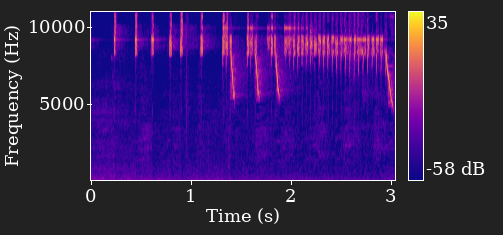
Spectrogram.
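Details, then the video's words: Goldfinch of the European species singing repique: a series of spaced, high, clipped chips, then a few downslurred notes running into a fast, buzzing high trill that closes with a falling note. "jilguero de repique"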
